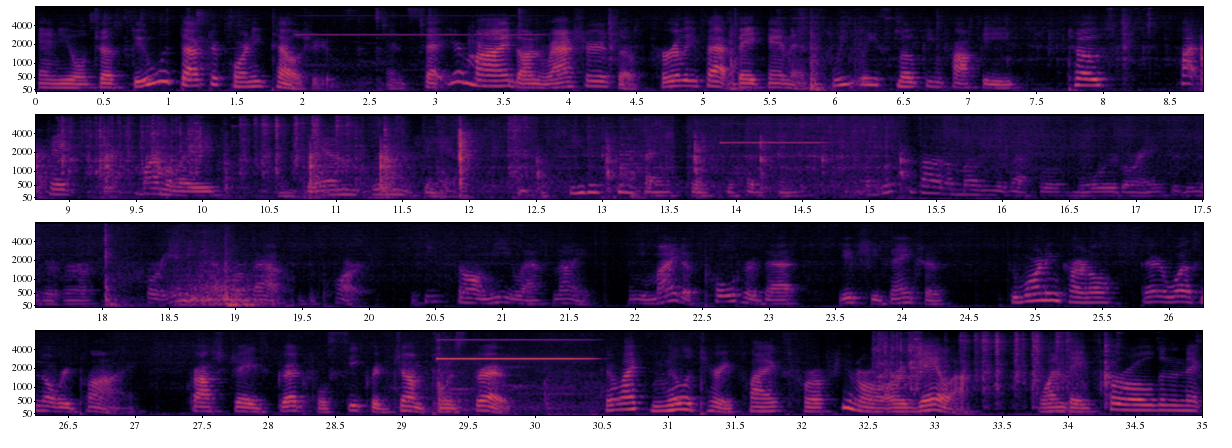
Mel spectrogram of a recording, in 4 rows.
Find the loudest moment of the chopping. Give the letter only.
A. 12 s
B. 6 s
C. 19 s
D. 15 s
A.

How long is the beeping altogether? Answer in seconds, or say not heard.
4 s.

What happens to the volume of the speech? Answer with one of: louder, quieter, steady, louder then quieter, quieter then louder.
quieter then louder.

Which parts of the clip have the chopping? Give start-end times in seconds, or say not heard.
8.7-15.4.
